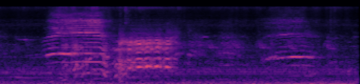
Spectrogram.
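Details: Goat in a village while being bathed: a loud, quavering bleat rising and holding for over a second, then a softer second bleat after a short pause, over low rural background hum.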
